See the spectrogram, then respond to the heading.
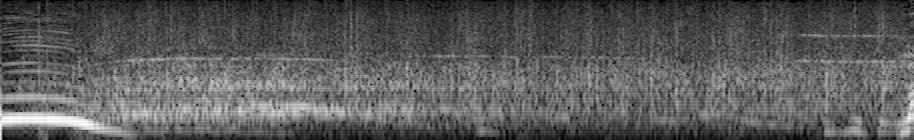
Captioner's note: cheers and applause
